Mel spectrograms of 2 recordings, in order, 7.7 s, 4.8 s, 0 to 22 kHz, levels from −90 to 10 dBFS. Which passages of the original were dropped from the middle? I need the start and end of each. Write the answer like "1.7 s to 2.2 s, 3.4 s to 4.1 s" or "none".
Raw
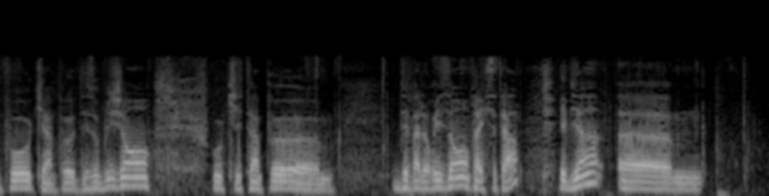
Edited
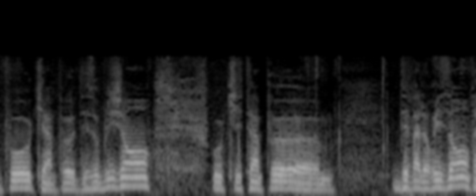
none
